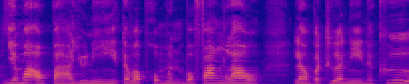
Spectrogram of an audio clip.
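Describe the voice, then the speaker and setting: A woman's voice: mid-range voice, fast talker, close to an everyday voice. A woman voicing a nervous young village man who pleads politely.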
